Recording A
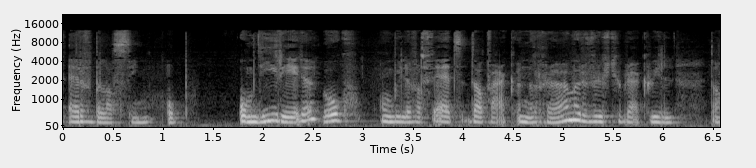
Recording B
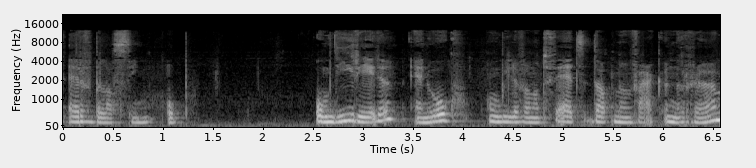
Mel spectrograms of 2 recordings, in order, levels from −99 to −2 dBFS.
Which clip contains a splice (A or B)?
A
